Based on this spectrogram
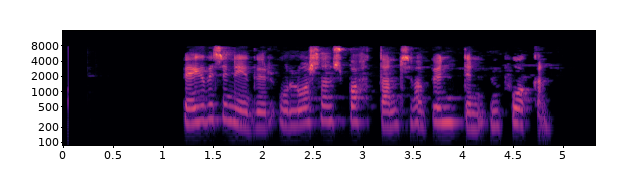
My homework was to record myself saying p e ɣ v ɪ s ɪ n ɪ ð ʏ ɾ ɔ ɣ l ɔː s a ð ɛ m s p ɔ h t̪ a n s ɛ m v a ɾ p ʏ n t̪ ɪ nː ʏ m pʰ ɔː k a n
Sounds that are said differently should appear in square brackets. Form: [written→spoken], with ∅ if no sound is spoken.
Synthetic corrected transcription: p e ɣ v ɪ s ɪ n [ɪ→ɪː] ð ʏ ɾ ɔ ɣ l ɔː s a ð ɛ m s p ɔ h t̪ a n s ɛ m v a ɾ p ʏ n t̪ ɪ [nː→n] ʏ m pʰ ɔː k a n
